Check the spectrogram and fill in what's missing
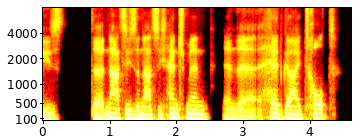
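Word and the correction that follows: Toht: Is it Tolt? Am I saying that right? – Tote. Yes. – Tote. Yes.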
